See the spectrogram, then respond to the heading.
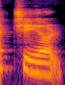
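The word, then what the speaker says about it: chair: अब यहां पर सी एच को च पढ़ रहे हैं। तो यह बन गया चेयर। चेयर चेयर।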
